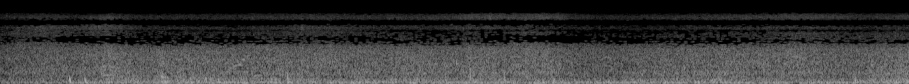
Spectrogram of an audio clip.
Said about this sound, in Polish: proponuję, żebyśmy zaczęły, żebyśmy zaczęli ten spacer na Sopockiej plaży, tuż obok Sopockiego Molo. E, I ja dzisiaj tam byłam z samego rana specjalnie e, i specjalnie dla Was nagrałam dźwięk e, Sopockiej plaży.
